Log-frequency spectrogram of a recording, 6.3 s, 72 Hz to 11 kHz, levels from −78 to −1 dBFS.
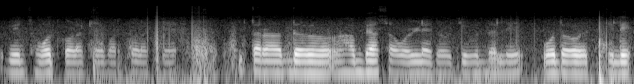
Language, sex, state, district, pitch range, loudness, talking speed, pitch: Kannada, male, Karnataka, Dharwad, 135-140 Hz, -18 LUFS, 75 wpm, 135 Hz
